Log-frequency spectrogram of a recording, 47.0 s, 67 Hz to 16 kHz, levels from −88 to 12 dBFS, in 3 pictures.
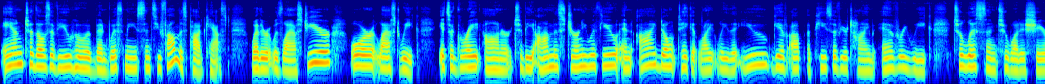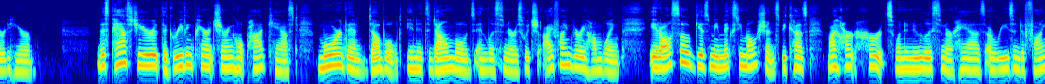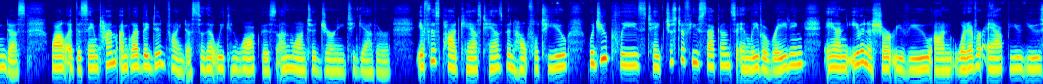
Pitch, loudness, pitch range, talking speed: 195 Hz, -23 LUFS, 175-220 Hz, 190 wpm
